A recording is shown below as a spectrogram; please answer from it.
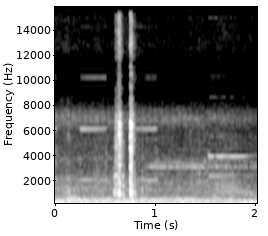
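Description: Car key turned in a Maruti Suzuki Ertiga's ignition lock: two quick clicks close together under a second in, switching the ignition on with the second key during key programming. A faint high steady tone follows.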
